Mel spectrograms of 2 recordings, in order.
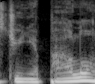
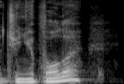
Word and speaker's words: Junior Paulo: But yeah, this uh, last week in Multicultural Round, the club put out a tweet with the boys pronouncing names, and it is Junior Paulo, not Junior Paulo.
